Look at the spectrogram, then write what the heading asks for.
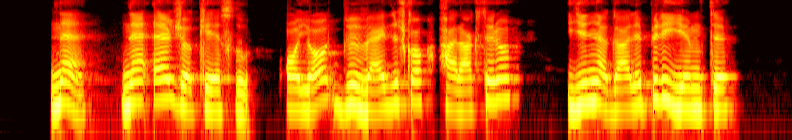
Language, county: Lithuanian, Vilnius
